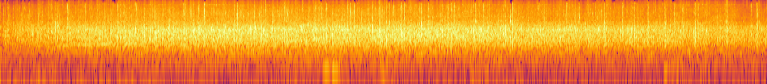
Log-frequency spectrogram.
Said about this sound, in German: Bitte begrüßt ihn mit einem herzlichen Applaus.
